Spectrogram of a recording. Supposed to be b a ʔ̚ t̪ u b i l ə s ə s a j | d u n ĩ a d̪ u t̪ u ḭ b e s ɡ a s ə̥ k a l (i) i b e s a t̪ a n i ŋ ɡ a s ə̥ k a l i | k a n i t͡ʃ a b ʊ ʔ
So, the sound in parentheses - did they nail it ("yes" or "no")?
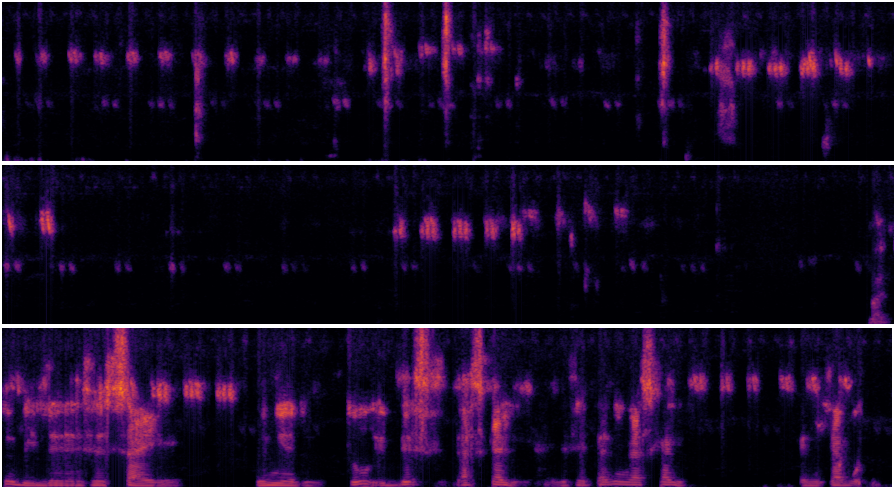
yes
